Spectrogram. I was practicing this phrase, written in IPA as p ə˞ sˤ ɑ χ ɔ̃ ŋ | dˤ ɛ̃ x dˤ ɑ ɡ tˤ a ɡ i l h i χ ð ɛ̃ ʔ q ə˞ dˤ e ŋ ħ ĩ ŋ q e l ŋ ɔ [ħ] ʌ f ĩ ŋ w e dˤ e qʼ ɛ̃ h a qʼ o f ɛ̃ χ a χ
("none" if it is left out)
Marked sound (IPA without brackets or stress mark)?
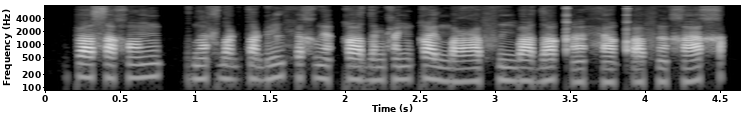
ʕ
